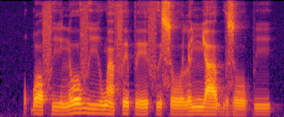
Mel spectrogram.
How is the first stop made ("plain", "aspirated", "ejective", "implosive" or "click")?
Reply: implosive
